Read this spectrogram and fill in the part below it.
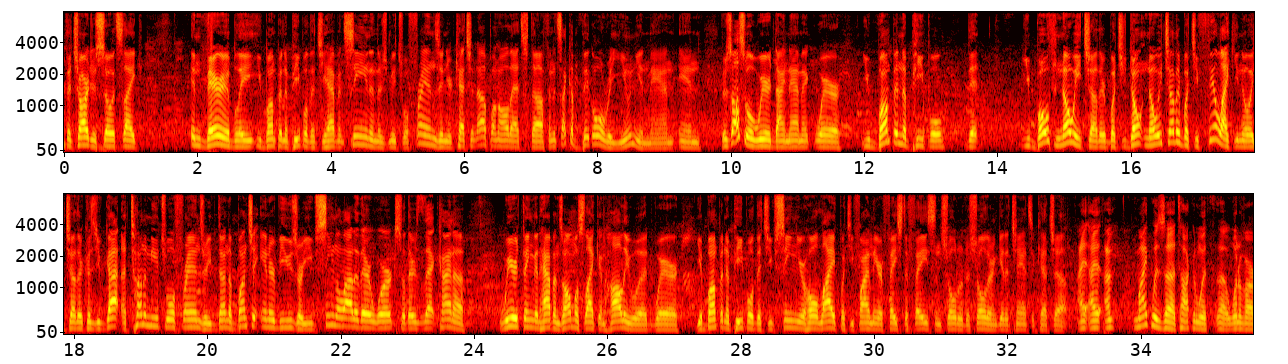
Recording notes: LIVE from Radio Row in Las Vegas!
